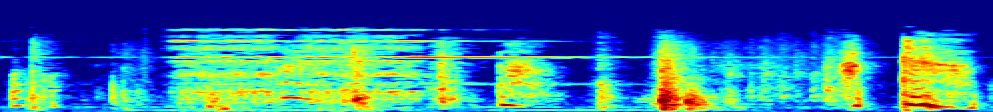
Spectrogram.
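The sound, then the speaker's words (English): A telephone rings steadily for several seconds, a bright, sustained metallic trill, with a few soft knocks and bumps scattered underneath it. “Don't get too chatty on that phone.”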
